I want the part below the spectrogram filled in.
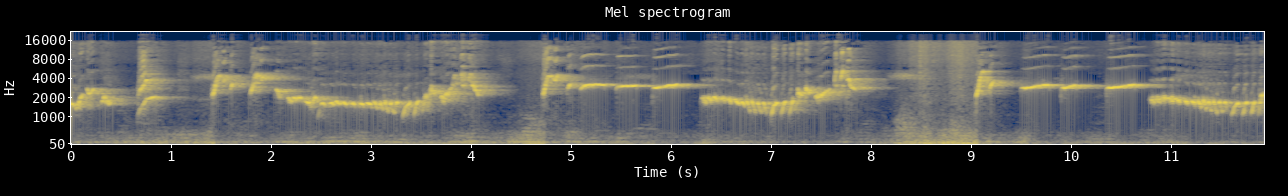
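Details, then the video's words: White-rumped shama, a caged bird, pouring out varied song: sharp upward whips, descending slurred whistles and level fluty phrases in separate bursts, with a short rustling noise near the middle. "Masteran Suara Burung Murai Gacor Full Isian"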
